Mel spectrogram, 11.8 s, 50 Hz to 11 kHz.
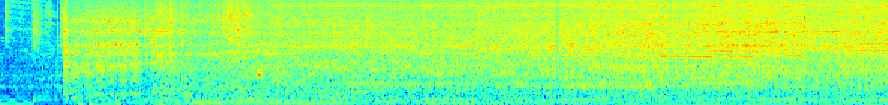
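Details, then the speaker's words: Mazda RX-7 FD Type RS rotary, cold start after removing the AC drive belt and a pulley with a noisy bearing suspected of causing false knock; catches in about a second, smooth even idle, scratching noise gone. "Okay, that scratching noise has definitely gone away."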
